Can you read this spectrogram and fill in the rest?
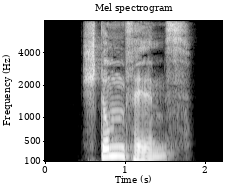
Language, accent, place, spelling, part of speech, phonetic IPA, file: German, Germany, Berlin, Stummfilms, noun, [ˈʃtʊmˌfɪlms], De-Stummfilms.ogg
- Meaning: genitive singular of Stummfilm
